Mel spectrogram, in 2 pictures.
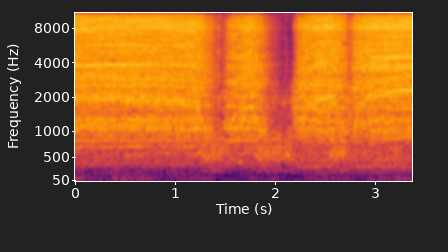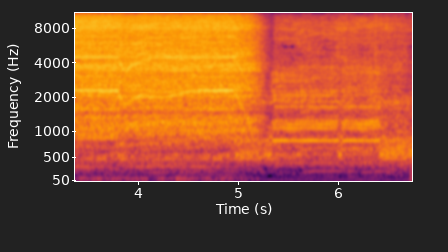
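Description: Huina 1592 RC excavator's small electric gear motors whirring in a high whine as the upper body swings round and the arm moves. There are two short breaks about two seconds in. The whine cuts off about five seconds in, leaving a fainter steady hum.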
